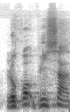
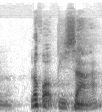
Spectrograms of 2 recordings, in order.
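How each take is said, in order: First: Said in the usual way. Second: Lower, drawn-out viral catchphrase; like a famous TikToker. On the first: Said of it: "saya bilang". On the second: Retold or imitated. Pastor mimics a famous TikToker for the congregation, lower and drawn out. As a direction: mimic a TikToker's trademark line. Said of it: "Kayak TikToker terkenal".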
